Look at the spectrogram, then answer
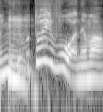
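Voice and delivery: mock cross teacher voice, angry and high-pitched. Retelling a teacher's reply to a student's remark: imitating an angry teacher. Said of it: "就生气了".

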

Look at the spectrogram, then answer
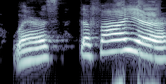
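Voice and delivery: shouting, the word "fire" drawn out. Reading a children's story aloud, the fireman's line: fireman shouting. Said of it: "shouts a fireman".

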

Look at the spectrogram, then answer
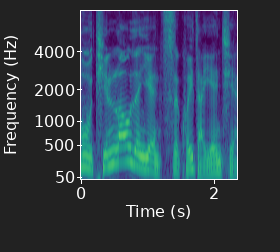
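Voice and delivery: plain

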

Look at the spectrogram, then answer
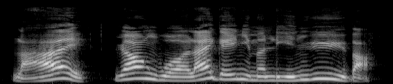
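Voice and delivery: loud, booming, ringing, resounding voice. Reading a children's story, the whale's sudden call from the bathroom: loud booming voice. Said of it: "响起了一个洪亮的声音".

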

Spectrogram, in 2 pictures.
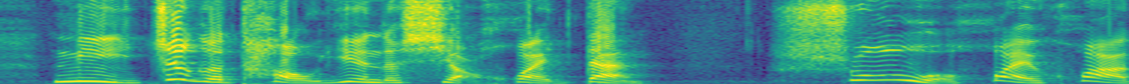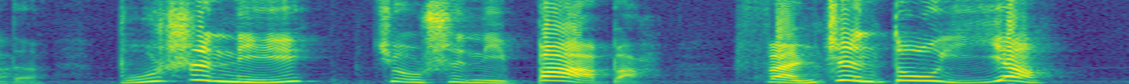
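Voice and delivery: threatening, loud, high-pitched shout. Narrator reads the wolf's line to the lamb as he closes in, shouting loudly. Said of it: "大声嚷道".

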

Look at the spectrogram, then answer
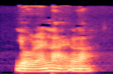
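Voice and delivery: plain

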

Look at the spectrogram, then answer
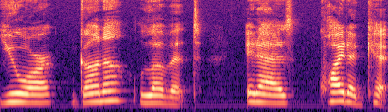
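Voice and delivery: slow, careful, deliberate reading voice.

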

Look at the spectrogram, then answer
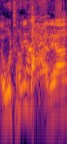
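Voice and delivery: Northeastern Chinese Dongbei dialect. Showing dialect popular among young men: imitating Dongbei dialect banter. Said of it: "东北流行的方言".

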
